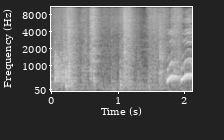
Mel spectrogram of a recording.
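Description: A package being pulled open by hand, with several short rips and rustles. Near the end a high, rising, voice-like sound begins.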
